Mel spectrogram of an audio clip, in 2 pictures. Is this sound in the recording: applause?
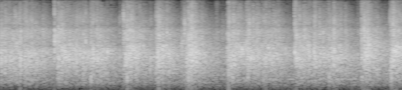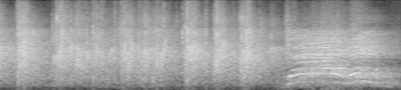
yes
